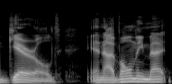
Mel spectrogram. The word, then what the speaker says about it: Garold: Because Garold is not a very common name. I'm sure most of the people listening probably, Garold, that's pretty cool. Well, it's actually Garold, and I've only met 2 other ones in the world.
